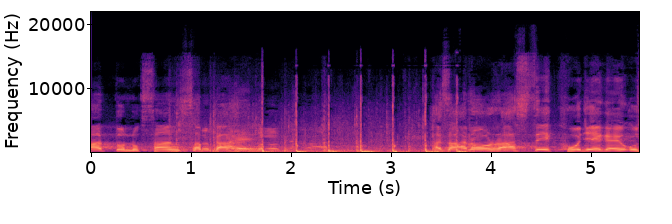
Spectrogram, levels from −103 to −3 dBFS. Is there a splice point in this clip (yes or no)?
no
